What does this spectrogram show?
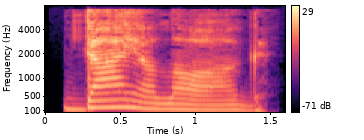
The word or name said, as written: dialoguer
